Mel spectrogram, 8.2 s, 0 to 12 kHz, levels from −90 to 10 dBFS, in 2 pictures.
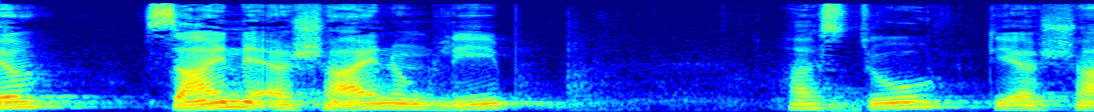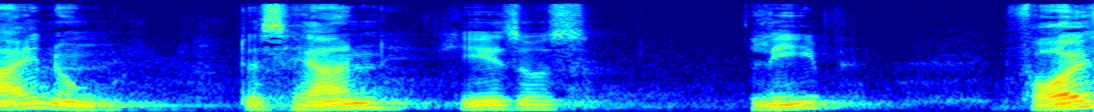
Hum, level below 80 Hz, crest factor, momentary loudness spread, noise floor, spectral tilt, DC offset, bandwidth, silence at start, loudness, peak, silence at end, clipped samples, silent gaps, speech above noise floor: none; -66 dBFS; 22 dB; 17 LU; -63 dBFS; -5 dB/octave; under 0.1%; 11 kHz; 0 s; -24 LUFS; -2 dBFS; 0 s; under 0.1%; none; 40 dB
